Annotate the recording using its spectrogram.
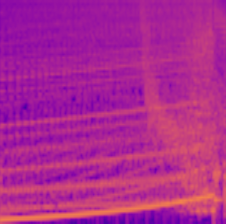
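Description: Electronic dance music build-up: a synthesizer sweep rising steadily in pitch with the bass dropped out, and a rush of noise swelling in about a second and a half in.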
